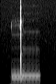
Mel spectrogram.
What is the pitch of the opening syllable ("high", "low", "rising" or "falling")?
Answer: low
